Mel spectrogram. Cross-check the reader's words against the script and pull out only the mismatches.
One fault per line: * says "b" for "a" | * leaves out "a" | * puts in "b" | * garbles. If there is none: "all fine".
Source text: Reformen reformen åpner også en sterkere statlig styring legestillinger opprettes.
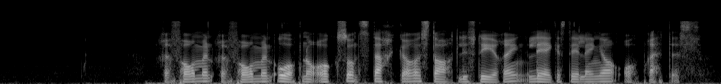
all fine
